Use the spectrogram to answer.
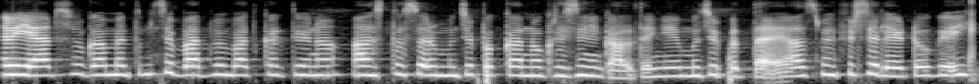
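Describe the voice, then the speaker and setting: A flustered young office worker rushing in late again, worried about being fired, voiced by a woman in a fan audio drama. Her voice is very high. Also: level tone, vocal fry, sharp tone, exaggerated voice. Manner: flustered and rushed.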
